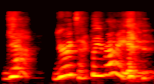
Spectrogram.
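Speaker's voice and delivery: high, loud gushing approval; delighted praise. Retold or imitated. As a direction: cheer the child on, all delight. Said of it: "I was like".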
